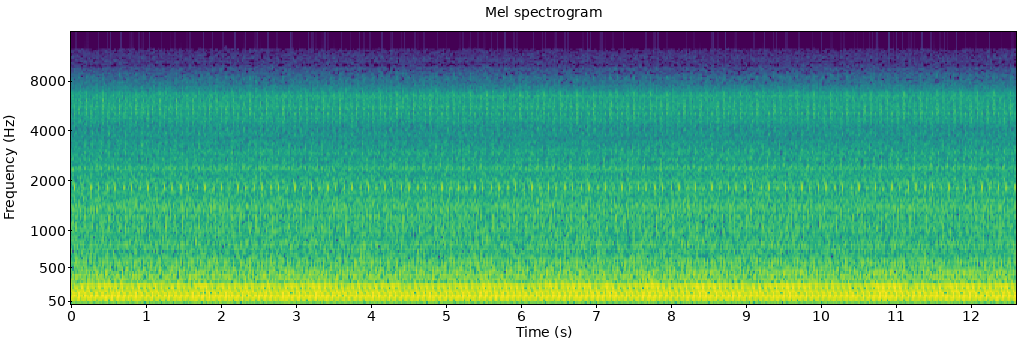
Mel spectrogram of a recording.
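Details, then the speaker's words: 2013 Fiat 500 Abarth turbo four-cylinder on its first start after a DIY Eurocompulsion front-mount intercooler install. It holds a steady, even idle drone with a low hum and no knocks or misses and idles smoothly. "walkthrough, making sure everything's connected. Alright, let's fire it up. First start with an FMIC."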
